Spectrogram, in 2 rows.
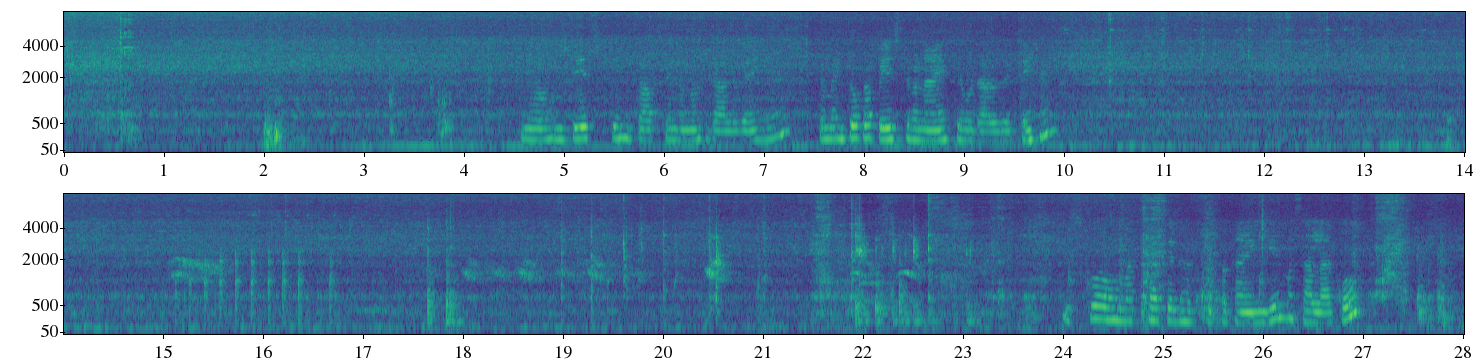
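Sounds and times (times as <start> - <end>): paste sizzling in hot oil: 0.0 - 28.0
spatula scraping metal pan: 20.9 - 25.7, 26.9 - 28.0.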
